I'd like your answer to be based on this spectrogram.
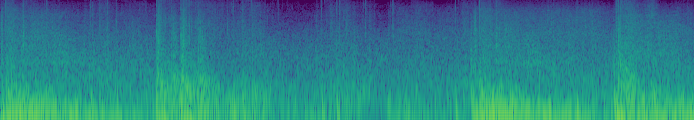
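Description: Naval gunfire in the video game Ultimate Admiral: Dreadnoughts: a few heavy, booming salvos, around three of them, rise over a continuous low rumble of battle, loud and close.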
